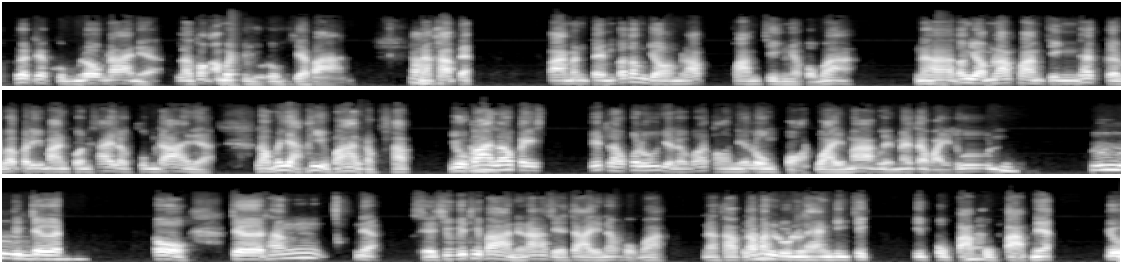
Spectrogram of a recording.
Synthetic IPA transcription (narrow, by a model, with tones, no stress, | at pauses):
pʰɯ˥˩t̪ʰi˦t͡ɕa˩kʰu˧mloː˥˩k̚daː˥˩jni˥˩ɐɾa˧wt̪ɔ˥˩ŋʔa˧wma˧juː˨˩ɾoː˧mpʰa˧ja˧ba̰ː˧n | na˦˥kʰa˦˥p̚t̪ɛː˨˩ | paː˧ma˧nt̪e˧mkɔː˥˩t̪ɔ˥˩ŋjɔː˧mɾa˦˥p̚kʰwaː˧mt͡ɕi˧ŋni˨˥˩pʰo̰˩˦waː˥˩ | na˦˥kʰa˦˥t̪ɔ˥˩ŋjɔː˧mɾa˦˥p̚kʰwaː˧mt͡ɕi˧ŋt̪ʰaː˥˩kɤː˨˩t̪̚waː˥˩pa˧ɾi˧maː˧nkʰo˧nkʰaː˥˩jla˧kʰu˧mdaː˥˩jni˥˩ɐɾa˧wma˥˩jaː˨˩k̚ha˥˩juː˨˩baː˥˩nlɔ˨˩kʰa˦˥p̚ | juː˨˩baː˥˩nlɛː˦˥wpa˧jwi˦˥t̪̚ɾa˧wkɔː˥˩ɾuː˦˥juː˨˩lɛː˧˩waː˥˩t̪ɔː˧nːi˦˥ɐ˨lo˧ŋpɔ̰ː˨˩t̪̚wa˧jmaː˥˩k̚lɤː˧jmɛː˦˥t̪ɛː˨˩wa˧jɾu˥˩n | i˧˩t͡ɕɤː˧ | loː˥˩k̚t͡ɕɤː˧t̪ʰa˦˥ŋni˥˩ɐ | si˨˩˦t͡ɕʰi˧˦t̪ʰːiː˥˩baː˥˩nːi˥˩ɐnaː˥˩si˨˩˦ɐt͡ɕa˧jna˦˥pʰo˩˦mwaː˥˩ | na˦˥kʰa˦˥p̚lɛː˦˥wma˧nɾu˧nlɛː˧ŋt͡ɕi˧ŋt͡ɕi˧ŋ | i˧˩pu˨˩p̚pːa̰˨˩pːu˨˩k̚pa̰˨˩p̚ni˥˩ɐ | juː˨˩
